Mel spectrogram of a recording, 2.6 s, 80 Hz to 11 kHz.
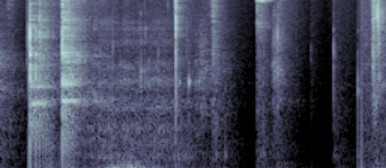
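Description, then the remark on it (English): Glasses of a cocktail clink together in a toast, a handful of sharp, bright taps with a high ringing tone, spread unevenly over a couple of seconds with faint low rumbling in between and no talking. “And so we're going to take a sip of this one right now. Cheers to episode 20, everybody.”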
